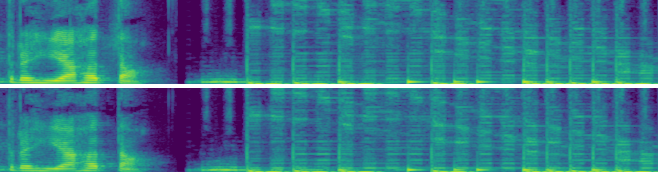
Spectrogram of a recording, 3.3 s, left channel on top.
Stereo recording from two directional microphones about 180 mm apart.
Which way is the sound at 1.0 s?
Centre (ahead or behind).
